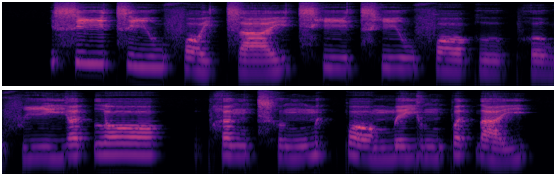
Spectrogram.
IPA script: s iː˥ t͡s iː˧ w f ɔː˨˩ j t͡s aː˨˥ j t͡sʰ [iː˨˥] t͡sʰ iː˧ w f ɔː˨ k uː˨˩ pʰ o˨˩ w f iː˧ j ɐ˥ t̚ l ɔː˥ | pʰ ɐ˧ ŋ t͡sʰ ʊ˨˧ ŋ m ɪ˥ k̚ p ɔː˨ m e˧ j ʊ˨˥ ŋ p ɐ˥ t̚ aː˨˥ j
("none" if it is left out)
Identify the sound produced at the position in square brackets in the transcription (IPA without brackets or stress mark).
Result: iː˧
